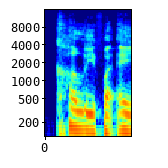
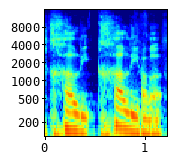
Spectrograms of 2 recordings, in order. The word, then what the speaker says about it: Khalifa: And they're like, it's not Khalifa A, it's Khalifa.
